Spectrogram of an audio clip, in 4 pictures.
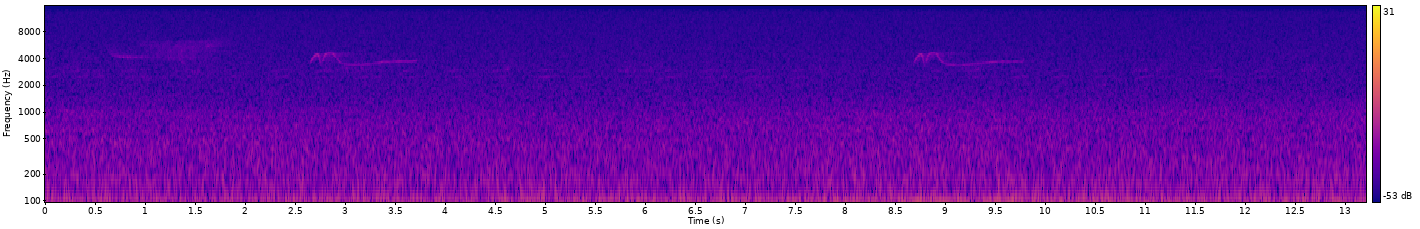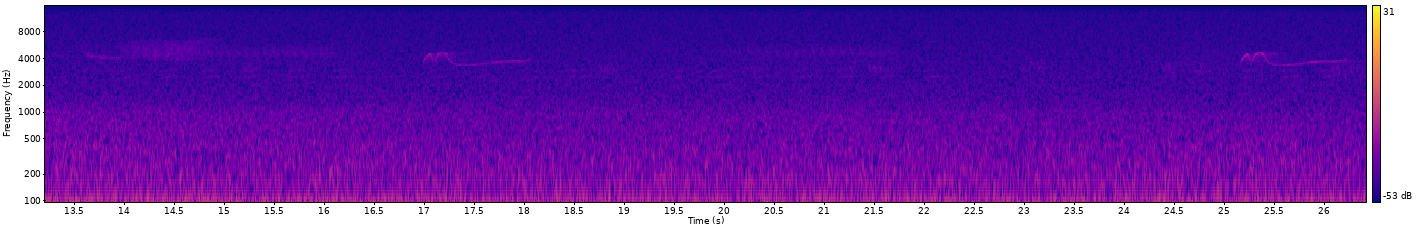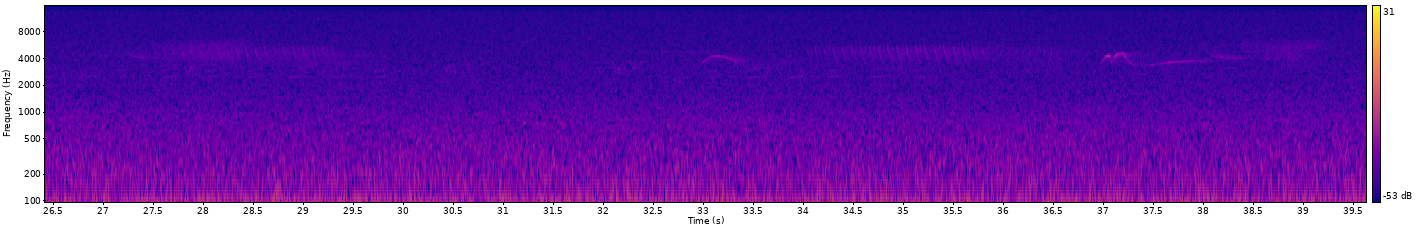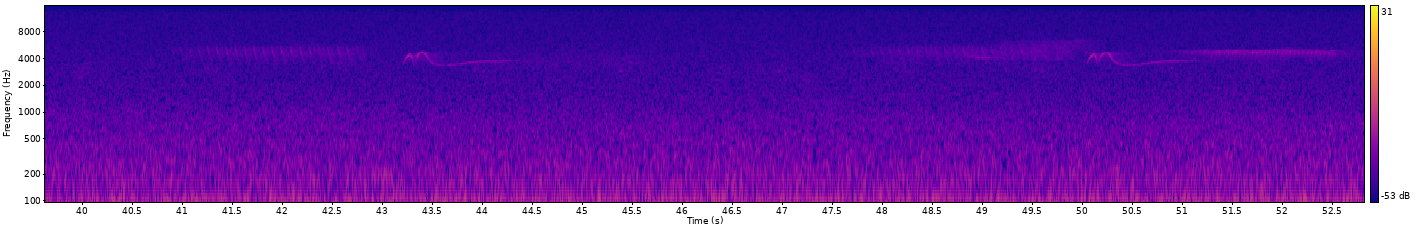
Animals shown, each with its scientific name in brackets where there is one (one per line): Black-throated Blue Warbler (Setophaga caerulescens)
Dark-eyed Junco (Junco hyemalis)
Red-breasted Nuthatch (Sitta canadensis)
Eastern Wood-Pewee (Contopus virens)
